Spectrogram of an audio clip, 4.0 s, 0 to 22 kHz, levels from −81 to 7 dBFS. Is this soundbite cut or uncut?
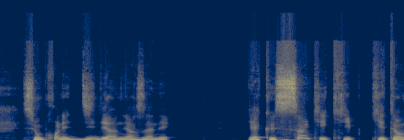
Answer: uncut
